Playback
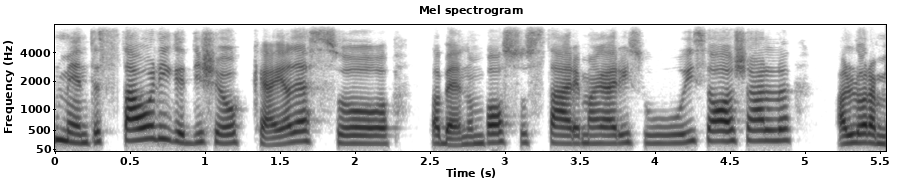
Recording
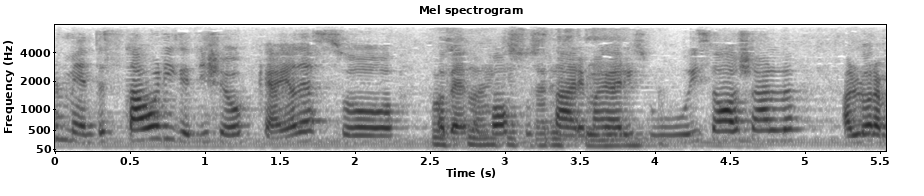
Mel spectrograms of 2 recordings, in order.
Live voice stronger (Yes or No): No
